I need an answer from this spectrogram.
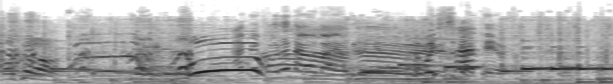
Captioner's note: screaming in ecstasy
